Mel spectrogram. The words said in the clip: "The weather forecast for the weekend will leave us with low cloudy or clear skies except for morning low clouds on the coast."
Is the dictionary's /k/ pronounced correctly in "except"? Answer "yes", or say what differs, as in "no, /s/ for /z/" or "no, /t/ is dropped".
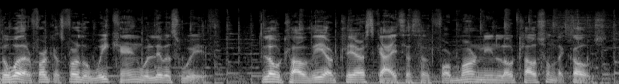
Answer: no, /k/ is dropped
